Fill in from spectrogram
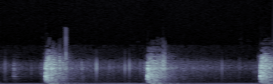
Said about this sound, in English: And then there's the hollow knock on the front door. I'll demonstrate that, too.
